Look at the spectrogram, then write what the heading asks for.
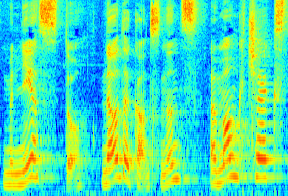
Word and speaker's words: město: After M, it inserts a ñ, so this word, which means town, is actually pronounced mniesto.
